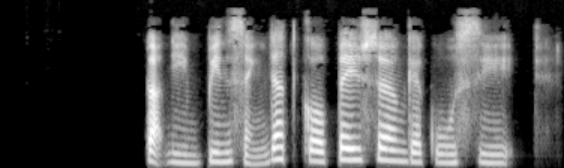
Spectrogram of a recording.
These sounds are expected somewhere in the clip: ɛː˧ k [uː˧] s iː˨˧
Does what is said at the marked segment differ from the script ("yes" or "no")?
no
